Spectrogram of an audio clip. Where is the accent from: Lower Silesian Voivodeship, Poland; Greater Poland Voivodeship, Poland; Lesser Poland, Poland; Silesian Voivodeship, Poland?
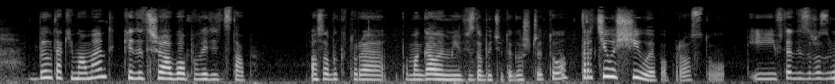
Lesser Poland, Poland; Zakopane; born there; No urodziłam się w Zakopanem.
